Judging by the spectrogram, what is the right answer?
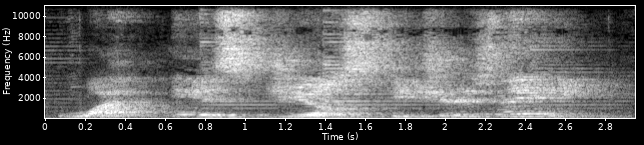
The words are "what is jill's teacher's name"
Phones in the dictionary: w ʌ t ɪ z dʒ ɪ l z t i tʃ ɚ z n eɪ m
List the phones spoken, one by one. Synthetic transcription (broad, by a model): w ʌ t ɪ z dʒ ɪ l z t i tʃ ɚ z n eɪ m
